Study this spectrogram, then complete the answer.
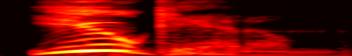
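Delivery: high, loud cry pushing the job away; loud refusal. A narrator's reading. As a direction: shout it back at her. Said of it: "Josh cried".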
